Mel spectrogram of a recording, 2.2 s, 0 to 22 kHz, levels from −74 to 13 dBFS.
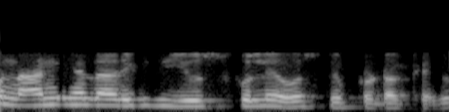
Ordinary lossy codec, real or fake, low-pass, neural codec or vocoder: none; real; 3.6 kHz; none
